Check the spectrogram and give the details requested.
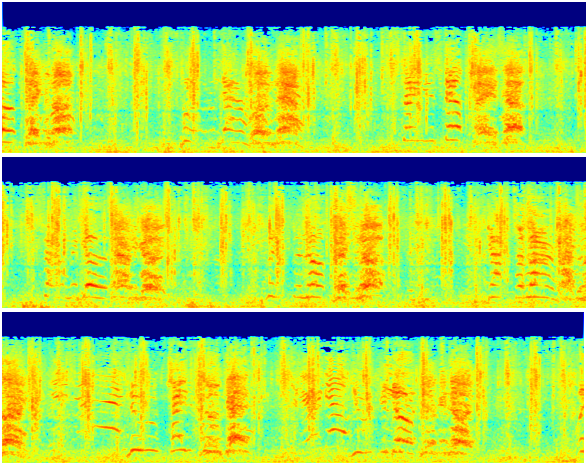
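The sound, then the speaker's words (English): A group of voices chants a military cadence call in steady, rhythmic unison, loud and continuous, with a faint crunch of marching footsteps beneath the repeated call-and-response phrases. “And we're going to do that little Cadence Call.”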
